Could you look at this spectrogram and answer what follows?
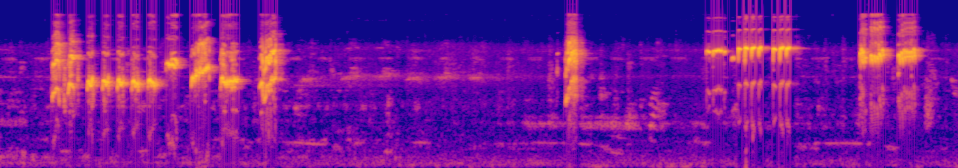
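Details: Orange-headed thrush, a kept songbird, singing in bursts: rapid buzzy and chattering high notes repeated in quick runs, a sharp rising-falling note, then clipped trilled phrases, separated by short silences.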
